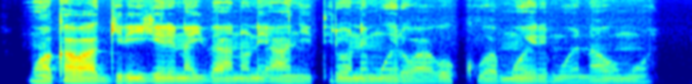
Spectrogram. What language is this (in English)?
Kikuyu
